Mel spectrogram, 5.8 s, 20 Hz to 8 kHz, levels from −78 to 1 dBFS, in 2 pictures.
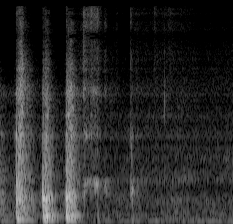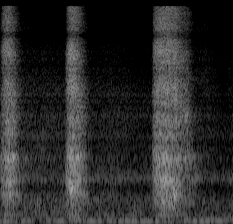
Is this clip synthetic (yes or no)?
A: yes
